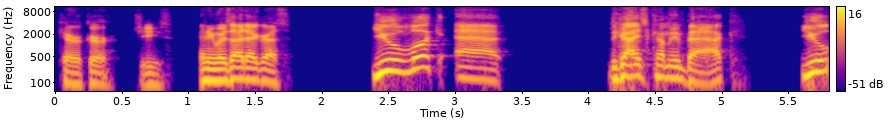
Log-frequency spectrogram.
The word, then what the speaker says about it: Carriker: There's no T in my name. It's not Carriker. It's Carriker.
